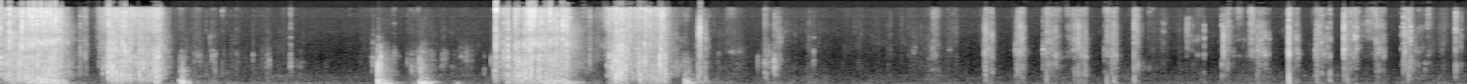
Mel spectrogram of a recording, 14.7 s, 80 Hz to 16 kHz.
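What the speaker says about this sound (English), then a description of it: "3 more shuffles." Tarot cards shuffled by hand in quick crisp riffling bursts, two long runs followed by scattered short snaps and flicks, close and fairly loud with no talking.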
